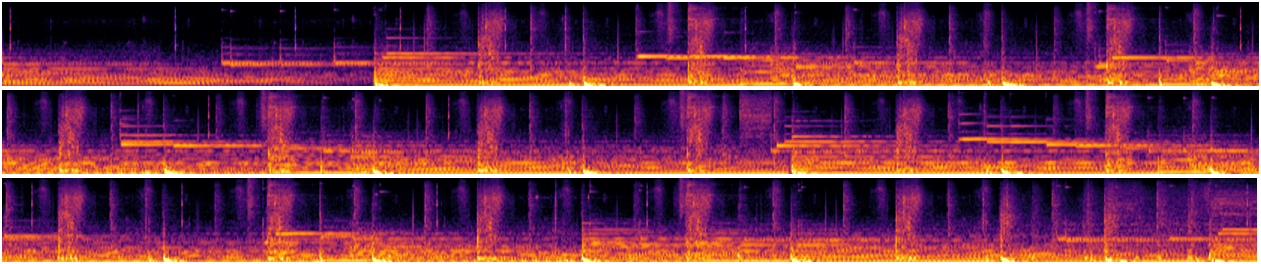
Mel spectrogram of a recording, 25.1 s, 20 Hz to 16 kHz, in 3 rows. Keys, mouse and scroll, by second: 4.8-8.0 alt+drag, 8.0-9.5 drag, 9.5 right click, 11.1 click, 16.7 click, 17.7 right click, 19.5 click, 23.3-25.1 drag.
